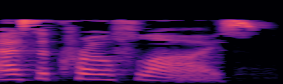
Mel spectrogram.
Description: アクセントas the crów flíes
